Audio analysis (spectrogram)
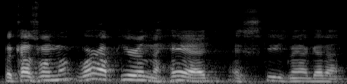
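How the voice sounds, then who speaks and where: A man giving a slow, gentle spiritual talk to listeners while he has a slight cold, with many fillers and restarts. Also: a little high, expressive, a little hiss or hum. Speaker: spiritual teacher.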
